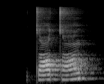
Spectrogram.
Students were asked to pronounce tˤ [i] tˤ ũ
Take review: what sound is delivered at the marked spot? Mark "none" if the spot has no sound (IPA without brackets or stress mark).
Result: i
